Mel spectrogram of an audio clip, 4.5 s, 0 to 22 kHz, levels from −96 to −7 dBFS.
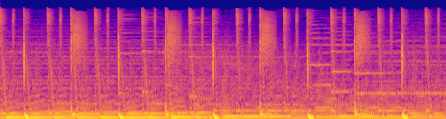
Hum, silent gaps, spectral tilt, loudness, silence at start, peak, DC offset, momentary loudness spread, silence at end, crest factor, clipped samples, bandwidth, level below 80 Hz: none; none; -5 dB/octave; -18 LUFS; 0 s; 0 dBFS; under 0.1%; 3 LU; 0 s; 16 dB; under 0.1%; 17 kHz; -18 dBFS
